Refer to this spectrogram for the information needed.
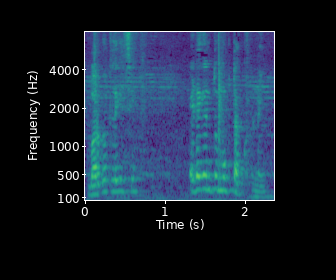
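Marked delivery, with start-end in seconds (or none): none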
